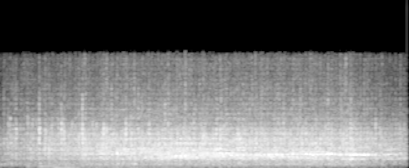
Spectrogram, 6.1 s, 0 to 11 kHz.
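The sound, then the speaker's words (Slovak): A large, enthusiastic crowd on the Montorso esplanade applauds and cheers continuously, welcoming the Pope as he arrives shortly after five, a dense wash of clapping that stays loud and steady throughout, with a faint low hum underneath. “V deň pápežovho príchodu očakávanie naberalo na intenzite už od rána a keď krátko po 5. vstúpil na prístranstvo Montorso, privítali ho nadšené davy.”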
